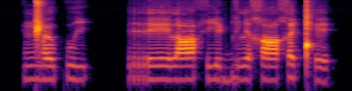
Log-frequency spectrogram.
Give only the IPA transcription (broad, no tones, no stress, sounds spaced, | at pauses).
ŋ͡ǁ œ ə̯ kʷ i | r eː l ɑː h iː ɖ b i l i χ ɑː χ e ǃʰ e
